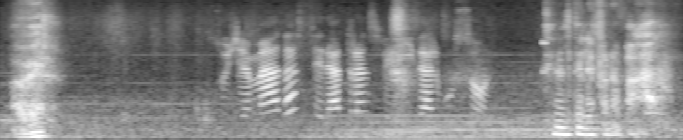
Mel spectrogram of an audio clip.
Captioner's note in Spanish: Voz en el buzón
